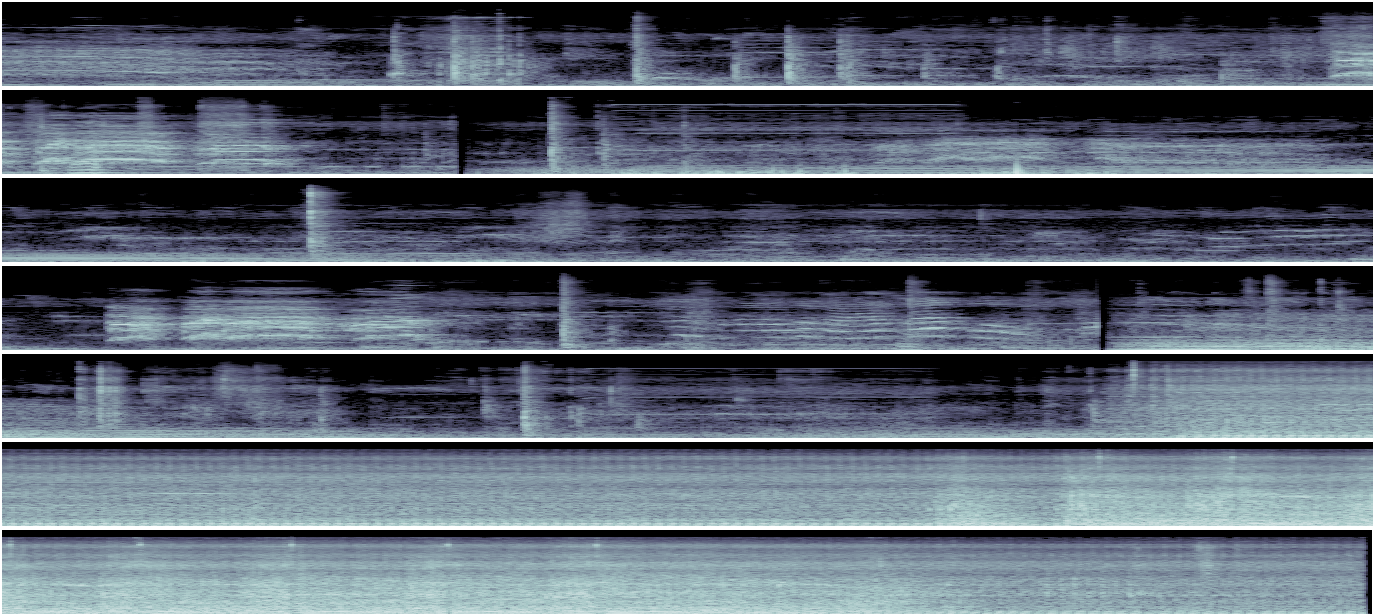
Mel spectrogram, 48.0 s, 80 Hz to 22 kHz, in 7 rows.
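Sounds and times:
animal crowing: 6.6 - 8.4
scooter engine starting: 9.4 - 11.6, 31.3 - 47.9
scooter engine revving: 13.1 - 15.3, 31.8 - 47.9
scooter engine idling: 32.7 - 47.9.

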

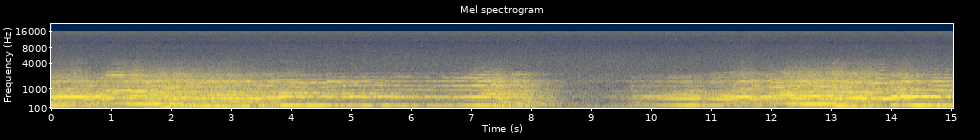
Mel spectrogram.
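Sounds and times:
bowed electric guitar notes: 0.0 - 8.6, 9.4 - 15.0.

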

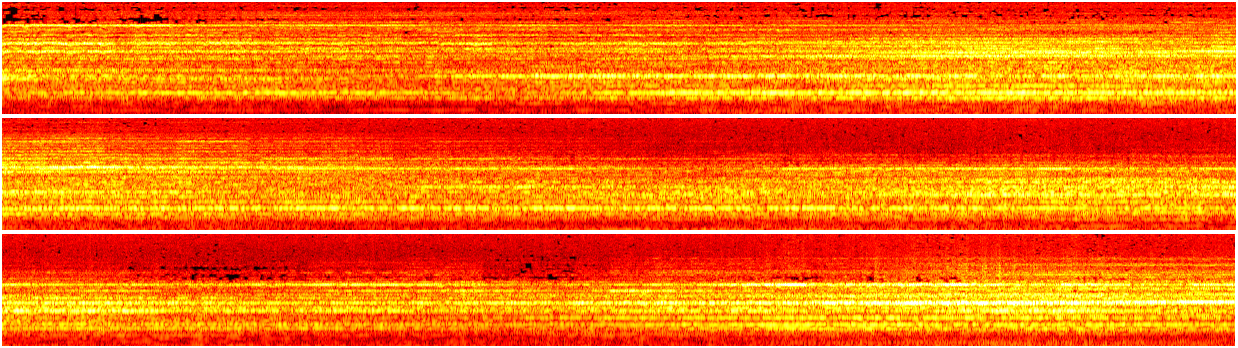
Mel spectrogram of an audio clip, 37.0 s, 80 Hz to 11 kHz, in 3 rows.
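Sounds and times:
ambient drone music: 0.0 - 37.0.

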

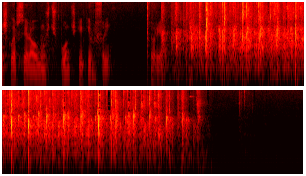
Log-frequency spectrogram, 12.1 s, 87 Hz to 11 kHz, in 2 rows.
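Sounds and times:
audience applauding: 3.2 - 10.1.

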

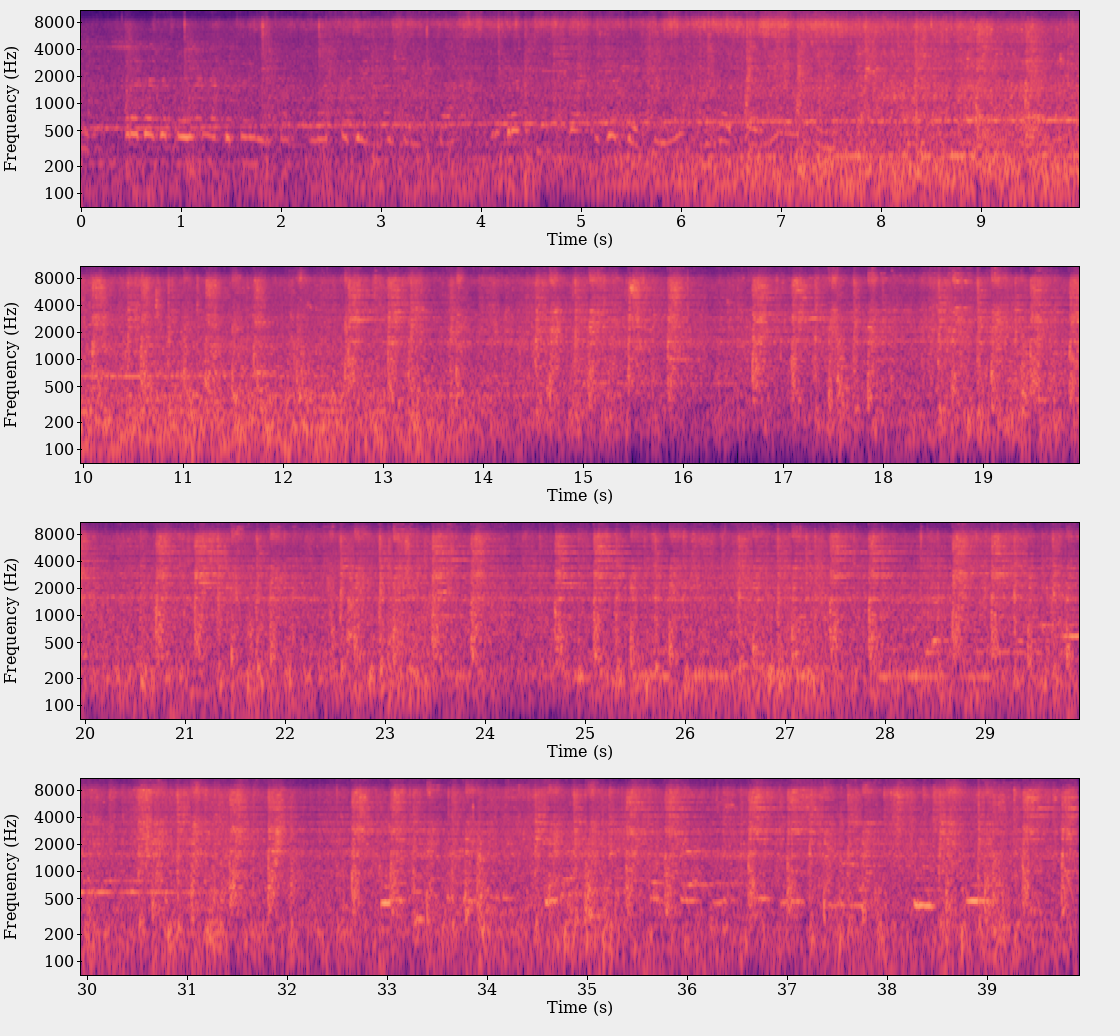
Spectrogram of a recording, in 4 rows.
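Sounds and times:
electric locomotive passing: 0.0 - 39.9
train wheels clattering over rail joints: 1.0 - 29.9, 30.5 - 39.9.

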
